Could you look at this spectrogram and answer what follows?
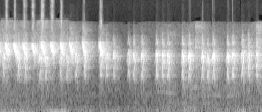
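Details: Yellow-vented bulbul singing vigorously as a lure and tutor for other birds. Crisp, separate chirps repeat quickly at first, then after a short pause come in clipped pairs and small clusters.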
